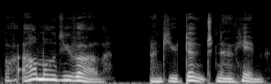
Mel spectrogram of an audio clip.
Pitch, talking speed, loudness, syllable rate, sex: 160 Hz, 155 wpm, -16 LUFS, 4.0 syllables/s, male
